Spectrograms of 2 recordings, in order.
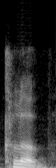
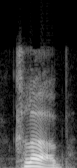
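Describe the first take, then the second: First: CLUB with the rounded oo of "put"; Northern "club", vowel as in "foot"; Northern English pronunciation. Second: CLUB with the open "uh" vowel of southern "cup"; RP pronunciation. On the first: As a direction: say "club" like "cloob" with a short oo. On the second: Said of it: "R P club". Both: Shown as a demonstration.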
